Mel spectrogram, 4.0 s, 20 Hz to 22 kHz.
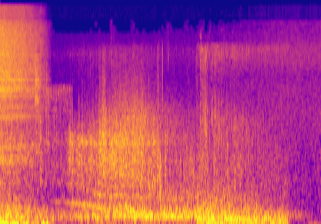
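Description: Naval gunfire from warships in the strategy game Rule the Waves 2, a dense rumbling barrage of booming shots rolling together at steady loudness before easing off near the end, with no talking.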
